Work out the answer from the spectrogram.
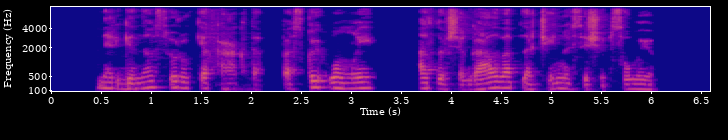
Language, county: Lithuanian, Panevėžys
